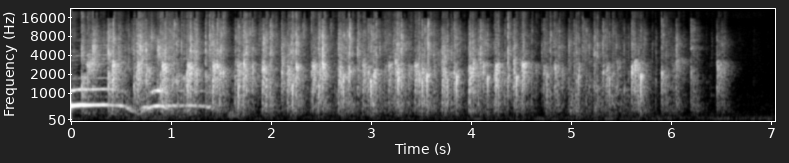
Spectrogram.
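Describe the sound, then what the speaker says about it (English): An audience at a youth power-building community event applauds a speaker named Jen, a dense run of many hands clapping that fades out over several seconds, with a brief whistle-like tone near the start. "One more round of applause for Jen."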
